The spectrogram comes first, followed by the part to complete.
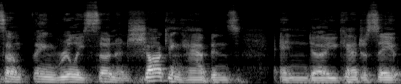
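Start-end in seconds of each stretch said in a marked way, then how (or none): none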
